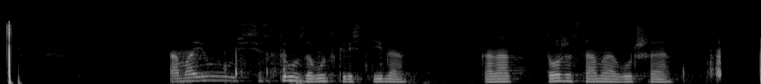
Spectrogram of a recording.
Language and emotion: Russian, neutral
